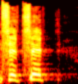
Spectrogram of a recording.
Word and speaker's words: tzitzit: T-Z-I-T-Z-I-T-H. Tzith. Can you stand up here? Okay, this fringe here. Tzitzit. What is it? – Tzitzit.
